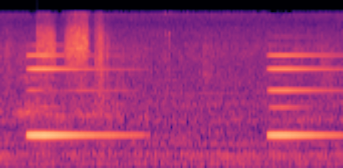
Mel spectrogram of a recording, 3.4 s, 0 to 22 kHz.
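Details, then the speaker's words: 2012 Honda Civic with deployed curtain airbags from collision damage: check airbag system light on, a clear single bell tone repeating about every 2.5 seconds that won't stop; airbag warning chime. "see that check airbag system and now it's gonna start making that sound a little bell sound and he won't go away"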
